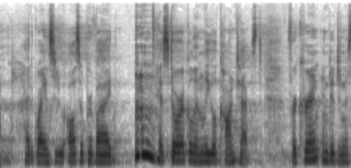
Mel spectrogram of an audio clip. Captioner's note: clears throat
